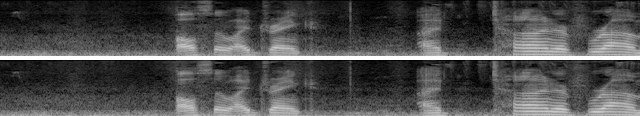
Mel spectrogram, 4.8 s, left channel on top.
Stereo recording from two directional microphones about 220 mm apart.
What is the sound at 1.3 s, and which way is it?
Speech, 15° right (ahead or behind).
